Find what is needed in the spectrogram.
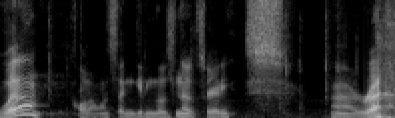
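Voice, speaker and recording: This man speaks with a Southern US accent and ordinary pitch variation. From US South. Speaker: YouTube commentator. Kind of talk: casual livestream chat.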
